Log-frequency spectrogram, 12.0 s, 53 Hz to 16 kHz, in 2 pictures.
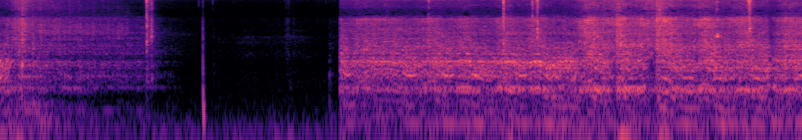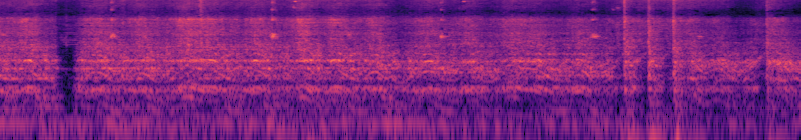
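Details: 1968 Dodge Charger that sat in a barn for 40 years, with fluid worked into the intake: the starter cranks steadily at about three beats a second for ten seconds, and the engine turns over but never fires.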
